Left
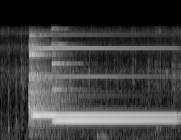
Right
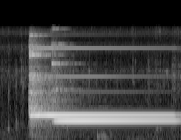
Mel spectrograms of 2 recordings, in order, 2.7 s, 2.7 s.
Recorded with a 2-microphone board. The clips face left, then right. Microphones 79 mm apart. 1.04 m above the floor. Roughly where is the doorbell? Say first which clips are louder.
Right 1 dB; left.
